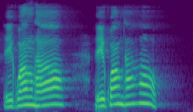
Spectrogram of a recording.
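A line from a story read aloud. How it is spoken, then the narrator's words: Shouting a name. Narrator (Chinese): 李光头 喊叫着宋刚的名字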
